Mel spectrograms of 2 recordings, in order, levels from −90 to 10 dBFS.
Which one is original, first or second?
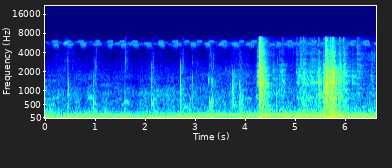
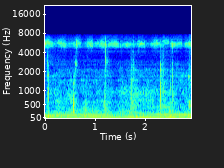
first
